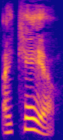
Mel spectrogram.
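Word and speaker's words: ICAO: Aviation organization or iao usually pronounced Iko this organization has used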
